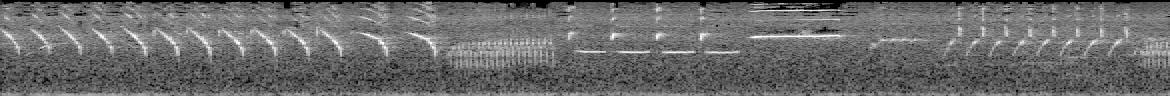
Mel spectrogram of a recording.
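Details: Belgian canary singing: a run of rapid descending whistled notes, then a short buzzy trill, a few steady whistled tones and a bright sustained note, ending in quick repeated chips.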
